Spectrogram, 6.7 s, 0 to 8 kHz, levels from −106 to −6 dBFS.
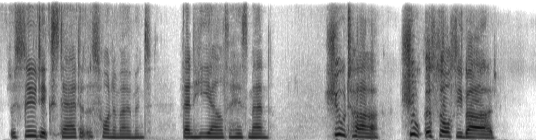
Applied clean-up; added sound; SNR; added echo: neural mask model Resemble Enhance denoiser.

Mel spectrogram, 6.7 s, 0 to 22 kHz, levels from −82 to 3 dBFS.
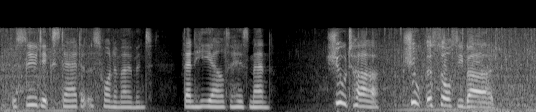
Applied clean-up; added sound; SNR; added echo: none; Liquid; 13 dB; none.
